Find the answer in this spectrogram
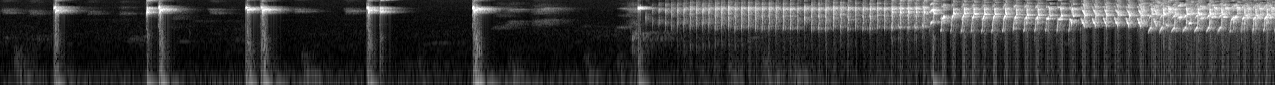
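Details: Lovebird fighter giving its prized ngekek panjang, a long trill used as a lure to heat up and provoke other lovebirds. Several sharp, high chips about a second apart, then an unbroken rapid, rattling high chatter lasting six seconds and growing louder.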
